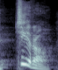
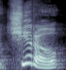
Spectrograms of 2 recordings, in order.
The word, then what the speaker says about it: Cirò: back to chiro because this short word only has four letters but two syllables and so it's a little bit weird to pronounce I had to look it up but is it it's like Cheeto it's like saying the word Cheeto like you know those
